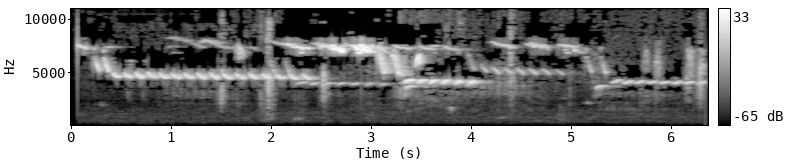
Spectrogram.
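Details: Blue tit singing continuously: very high, thin, piercing notes sliding down into fast, lower, even trills, with several phrases running back to back over a few seconds in a quiet setting.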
